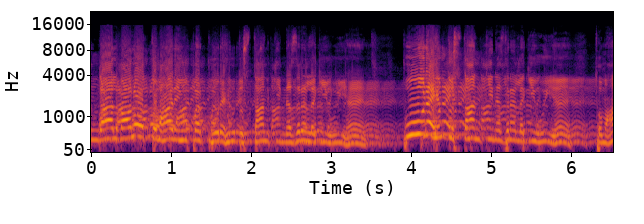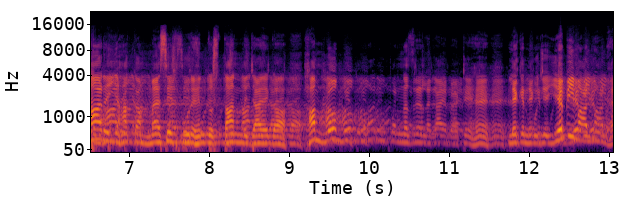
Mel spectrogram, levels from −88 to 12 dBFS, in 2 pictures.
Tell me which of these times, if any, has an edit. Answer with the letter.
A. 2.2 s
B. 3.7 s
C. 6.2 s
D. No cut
D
